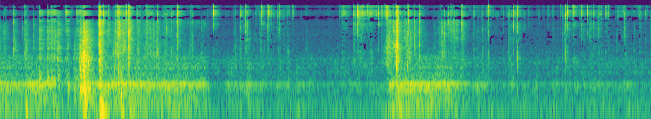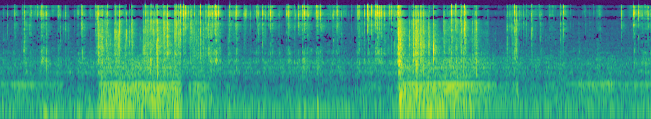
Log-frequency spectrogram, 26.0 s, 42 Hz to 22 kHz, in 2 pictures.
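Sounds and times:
plastic sleeves crinkling: 1.8s - 6.0s, 6.8s - 26.0s.

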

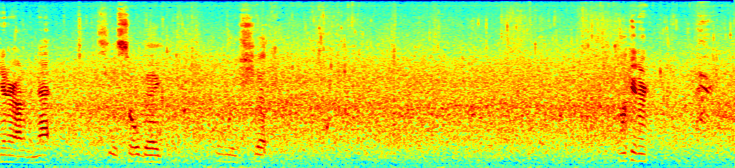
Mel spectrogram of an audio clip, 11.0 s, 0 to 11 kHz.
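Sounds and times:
river current rushing: 0.0s - 11.0s.

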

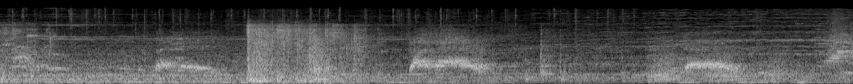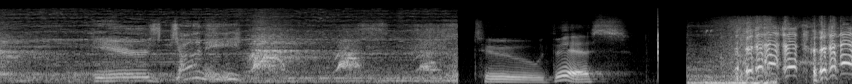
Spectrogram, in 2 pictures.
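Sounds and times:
woman screaming: 1.5s - 2.2s, 4.1s - 5.0s.

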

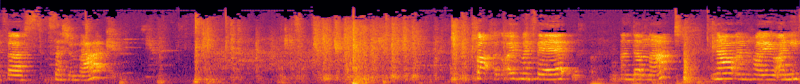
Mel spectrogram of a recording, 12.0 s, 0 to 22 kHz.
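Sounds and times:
kitchen items rustling and clattering: 0.6s - 11.0s.

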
